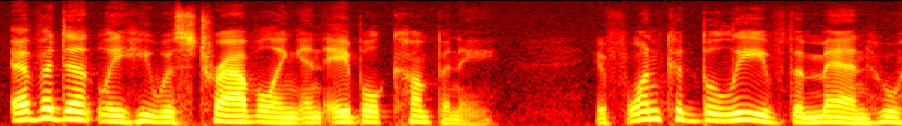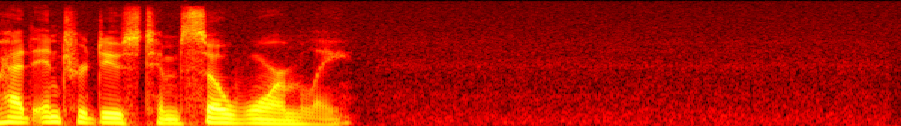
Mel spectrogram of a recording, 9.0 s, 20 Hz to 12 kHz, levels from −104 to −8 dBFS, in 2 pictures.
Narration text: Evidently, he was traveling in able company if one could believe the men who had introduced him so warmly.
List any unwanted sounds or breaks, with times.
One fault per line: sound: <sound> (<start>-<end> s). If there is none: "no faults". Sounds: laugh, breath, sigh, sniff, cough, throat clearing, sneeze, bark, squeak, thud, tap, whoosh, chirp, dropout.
no faults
